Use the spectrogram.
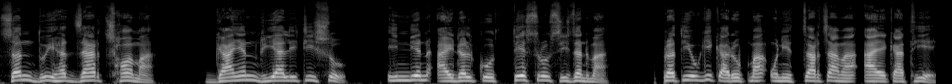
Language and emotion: Nepali, neutral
